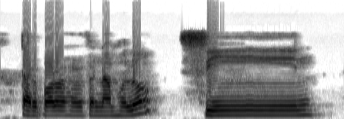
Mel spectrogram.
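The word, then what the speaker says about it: سين: তারপরের হরফের নাম হলো সিন। সিনটা উচ্চারণ করতে হবে জিহ্বার আগাটা নিচের যে দাঁত আছে এই দাঁতের আগার সাথে লাগিয়ে মুখ থেকে বাতাস বের করে তারপর সিন উচ্চারণ করতে হবে scene scene scene scene scene.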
